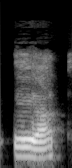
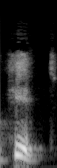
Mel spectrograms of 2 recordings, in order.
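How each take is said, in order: First: "eat" read as spelt, e-at, each vowel sounded; literal Spanish reading. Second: "hit" with one i sound after a breathed h; English reading. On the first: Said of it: "no lo leo". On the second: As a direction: say "hit" as English reads heat. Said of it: "sino hit". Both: Shown as a demonstration.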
